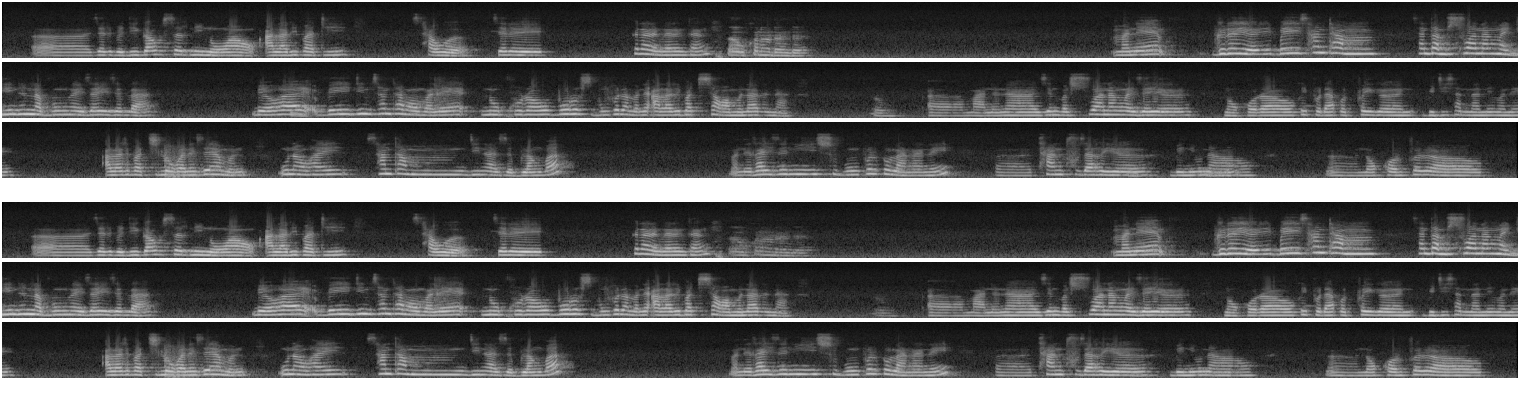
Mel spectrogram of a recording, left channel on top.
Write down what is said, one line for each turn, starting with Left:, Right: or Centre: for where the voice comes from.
Right: ओ जेरैबायदि गावसोरनि न'आव आलारि बाथि सावो जेरै खोनादोंना? नोंथां
Left: औ खोनादों दे
Right: माने गोदोयै बै सानथाम सानथाम सुवा नांनाय दिन होनना बुंनाय जायो जेब्ला बेवहाय
Left: औ
Right: बै दि सानथामाव माने न'खराव बर' सुबुंफोरा माने आलारि बाथि सावामोन आरोना।
Left: औ
Right: ओ मानोना जेनेबा सुवा नांनाय जायो न'खराव खैफोद आफोद फैगोन बिदि साननानै माने आलारि बाथि लगायनाय जायामोन उनावहाय सानथाम दिना जोबलांबा माने रायजोनि सुबुंफोरखौ लानानै ओ थान फुजा होयो
Left: औ
Right: बिनि उनाव
Left: नंगौ
Right: ओ न'खरफोराव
